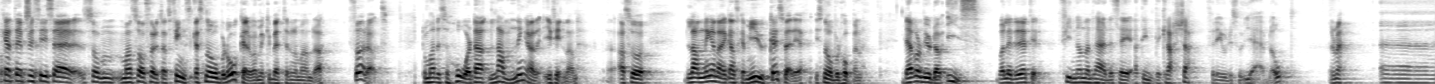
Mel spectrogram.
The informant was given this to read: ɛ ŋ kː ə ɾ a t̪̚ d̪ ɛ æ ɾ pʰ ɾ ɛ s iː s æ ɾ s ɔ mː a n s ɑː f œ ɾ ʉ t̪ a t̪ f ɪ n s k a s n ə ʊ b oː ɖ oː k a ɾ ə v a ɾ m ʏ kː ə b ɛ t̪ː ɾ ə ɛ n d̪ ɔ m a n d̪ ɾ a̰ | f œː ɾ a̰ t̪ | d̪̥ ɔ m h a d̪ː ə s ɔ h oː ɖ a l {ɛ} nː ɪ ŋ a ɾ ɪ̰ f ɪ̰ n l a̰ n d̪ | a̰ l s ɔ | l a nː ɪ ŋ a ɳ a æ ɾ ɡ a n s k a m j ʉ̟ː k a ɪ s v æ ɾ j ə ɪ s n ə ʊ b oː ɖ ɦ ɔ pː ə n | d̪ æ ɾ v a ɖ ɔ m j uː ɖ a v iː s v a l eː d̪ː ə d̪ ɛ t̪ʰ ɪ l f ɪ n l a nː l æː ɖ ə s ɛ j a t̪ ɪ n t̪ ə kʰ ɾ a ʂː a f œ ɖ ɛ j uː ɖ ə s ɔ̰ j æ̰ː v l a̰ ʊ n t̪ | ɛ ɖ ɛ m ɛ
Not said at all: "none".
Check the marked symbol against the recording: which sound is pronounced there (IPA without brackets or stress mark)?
a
